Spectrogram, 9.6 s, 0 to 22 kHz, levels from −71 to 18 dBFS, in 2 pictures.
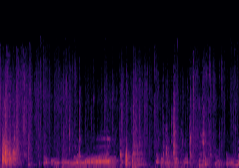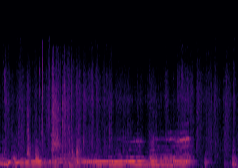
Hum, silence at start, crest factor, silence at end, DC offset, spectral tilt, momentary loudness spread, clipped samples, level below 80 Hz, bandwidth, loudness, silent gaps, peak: none; 0 s; 26 dB; 0 s; under 0.1%; -1 dB/octave; 12 LU; under 0.1%; -64 dBFS; 17 kHz; -31 LUFS; none; -6 dBFS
